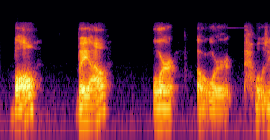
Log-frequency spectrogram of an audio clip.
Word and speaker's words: Baal: it today is usually Baal. It's usually what I hear, which I mean, is absolutely fine. The way that you would read that in Hebrew, at least, would be Baal.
